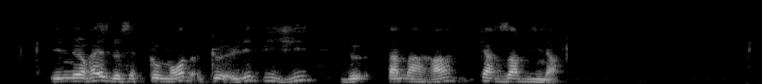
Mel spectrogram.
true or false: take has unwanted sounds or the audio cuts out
false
